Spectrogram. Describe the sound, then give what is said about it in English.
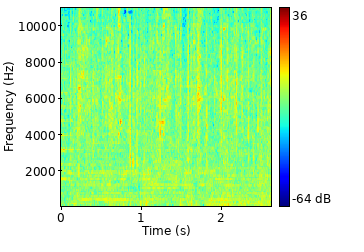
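Hooves of horses ridden by several men clip-clop in a quick, steady rhythm, several sets of hoofbeats overlapping, heard fairly loud over a continuous tonal musical backdrop. “We see some guys riding horses.”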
